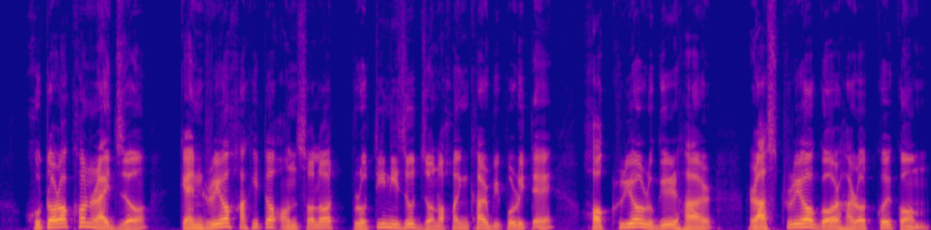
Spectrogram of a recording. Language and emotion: Assamese, neutral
